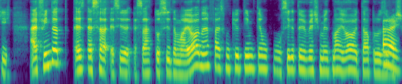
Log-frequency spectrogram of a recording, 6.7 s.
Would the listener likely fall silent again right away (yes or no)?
no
